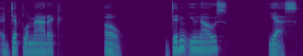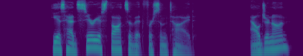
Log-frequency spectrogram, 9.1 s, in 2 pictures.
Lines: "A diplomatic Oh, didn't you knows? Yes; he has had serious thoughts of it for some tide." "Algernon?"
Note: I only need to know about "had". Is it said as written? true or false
true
